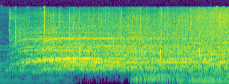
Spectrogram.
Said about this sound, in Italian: applauso. E di nuovo.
